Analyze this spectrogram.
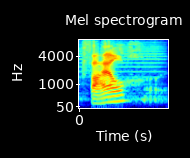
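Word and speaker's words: Feil: File. It's as in Frank, E-I-L, File, rhymes with smile.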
